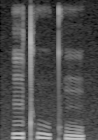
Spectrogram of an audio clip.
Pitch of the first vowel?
high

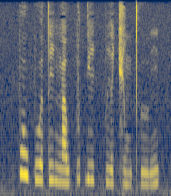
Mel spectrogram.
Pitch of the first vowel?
falling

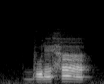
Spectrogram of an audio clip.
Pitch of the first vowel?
low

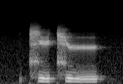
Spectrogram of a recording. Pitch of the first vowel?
rising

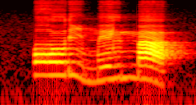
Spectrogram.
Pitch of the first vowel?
high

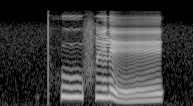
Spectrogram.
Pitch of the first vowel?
high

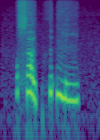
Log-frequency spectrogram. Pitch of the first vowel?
falling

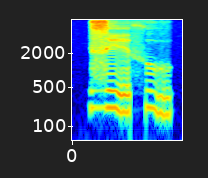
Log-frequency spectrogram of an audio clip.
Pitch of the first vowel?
falling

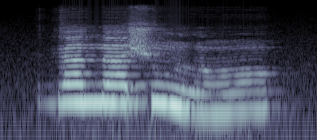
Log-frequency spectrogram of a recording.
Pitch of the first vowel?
high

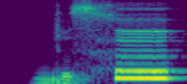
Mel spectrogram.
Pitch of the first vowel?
low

